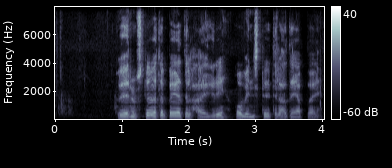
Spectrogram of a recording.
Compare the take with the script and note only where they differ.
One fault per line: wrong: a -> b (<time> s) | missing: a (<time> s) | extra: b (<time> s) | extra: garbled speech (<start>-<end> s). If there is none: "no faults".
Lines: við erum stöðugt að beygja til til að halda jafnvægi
extra: hægri og vinstri (2.1 s)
